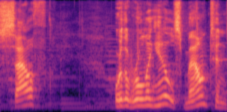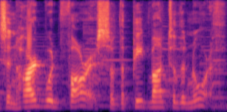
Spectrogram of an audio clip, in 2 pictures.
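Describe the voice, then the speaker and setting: Very wide pitch swings in an American accent, at a fairly slow pace, with music in the background. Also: man. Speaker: narrator. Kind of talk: travel series trailer narration.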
